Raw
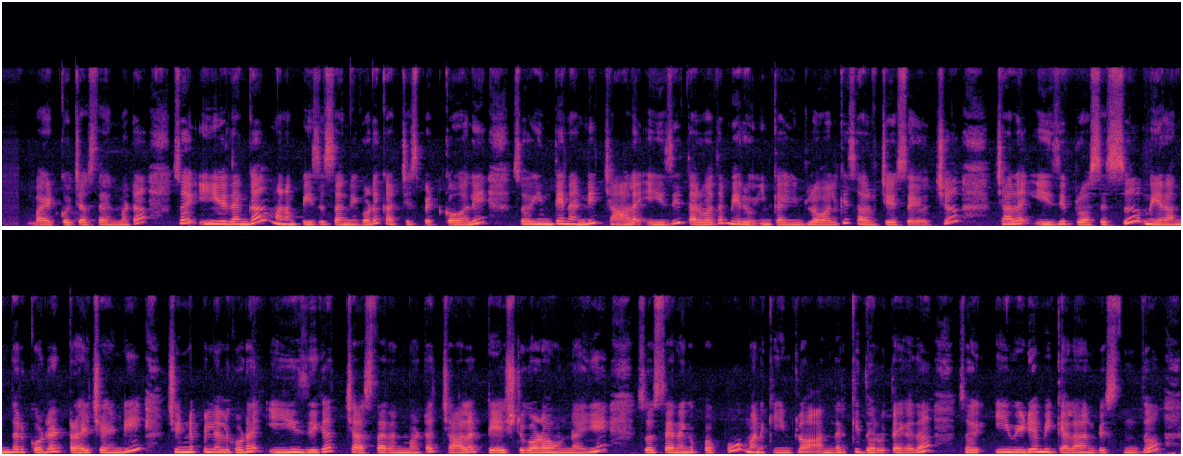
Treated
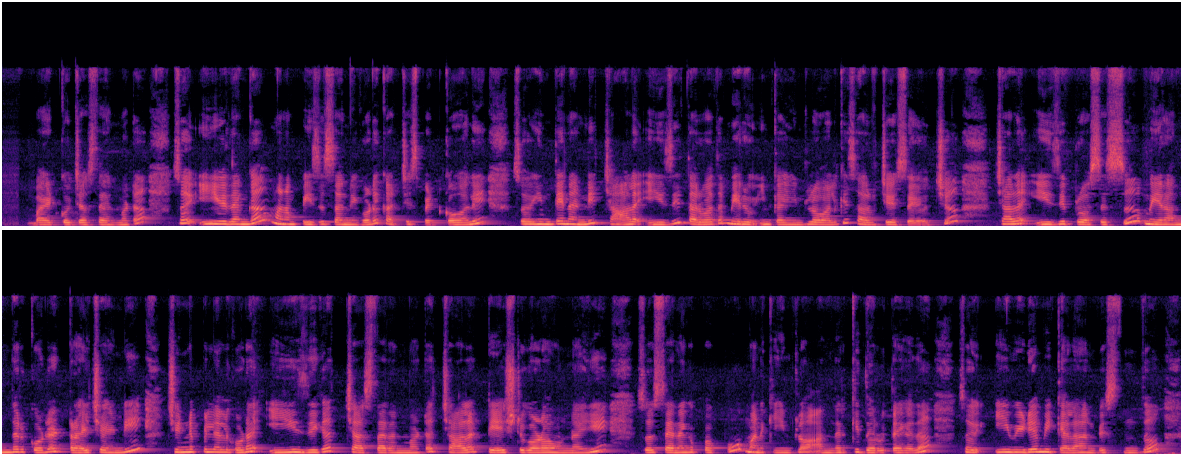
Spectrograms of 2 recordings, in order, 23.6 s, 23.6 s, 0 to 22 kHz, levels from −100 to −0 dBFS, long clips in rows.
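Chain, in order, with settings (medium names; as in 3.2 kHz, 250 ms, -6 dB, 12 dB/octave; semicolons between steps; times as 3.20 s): peaking EQ 980 Hz -3 dB 0.77 oct; de-hum 91.89 Hz, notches 12; trim +2.5 dB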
